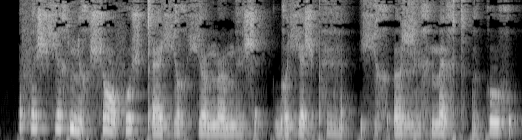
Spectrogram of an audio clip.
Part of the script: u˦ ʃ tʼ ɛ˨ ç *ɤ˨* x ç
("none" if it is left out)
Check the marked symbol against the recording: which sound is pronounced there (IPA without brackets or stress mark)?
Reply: ɤ˨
